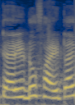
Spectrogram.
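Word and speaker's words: Pteridophyta: इसको भी हिंदी में टेरिडोफाइटा बोला जाता है इसमें जो स्पीड है वह क्या होता है साइलेंट होता है इसलिए इसको टेरिडोफाइटा बोला जाता है टेरिडोफाइटा है वह ड्राइव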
